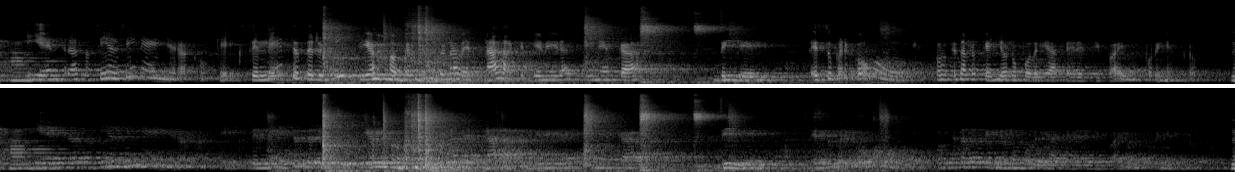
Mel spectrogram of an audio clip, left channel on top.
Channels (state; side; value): normal; both; correlation 0.32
